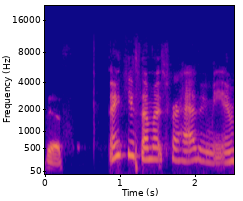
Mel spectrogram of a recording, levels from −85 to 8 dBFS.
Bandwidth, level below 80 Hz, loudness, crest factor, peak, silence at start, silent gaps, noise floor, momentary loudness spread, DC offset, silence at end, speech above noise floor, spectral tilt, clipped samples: 10.5 kHz; -68 dBFS; -27 LUFS; 20 dB; -8 dBFS; 0 s; none; -58 dBFS; 8 LU; under 0.1%; 0 s; 31 dB; -5 dB/octave; under 0.1%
